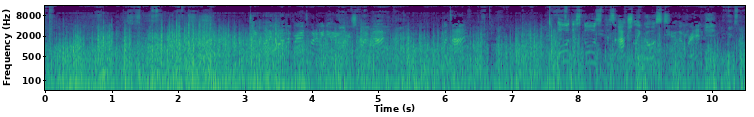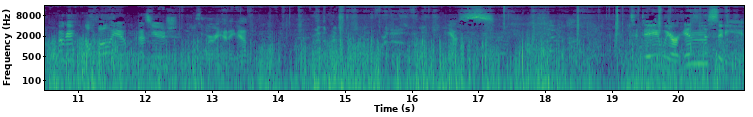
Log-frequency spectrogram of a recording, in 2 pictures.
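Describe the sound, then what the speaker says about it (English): Strong wind buffeting a microphone outdoors in Porto, Portugal, near a bridge, as a loud, continuous rumbling roar with gusts, while a person talks over it. "If you can hear the wind, then that's good."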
